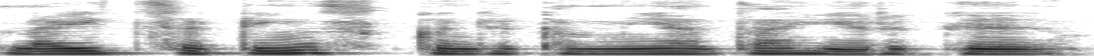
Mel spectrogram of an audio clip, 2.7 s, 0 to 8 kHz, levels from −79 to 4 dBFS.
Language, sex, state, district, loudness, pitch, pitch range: Tamil, male, Tamil Nadu, Nilgiris, -15 LUFS, 135 Hz, 130-140 Hz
